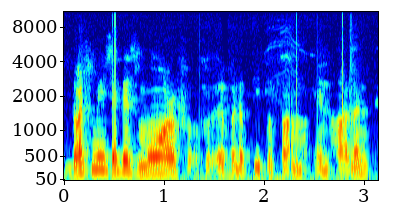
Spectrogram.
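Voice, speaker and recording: A man's voice: on the high side, sing-song, fairly quick, dull audio, slight background noise. A man from Suriname with a Surinamese accent and Hindi as his first language, a guest singer chatting in a casual interview and often repeating words as he talks.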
